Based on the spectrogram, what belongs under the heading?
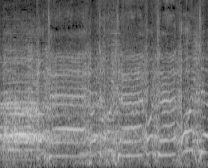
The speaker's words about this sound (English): That's members of the UK Parliament screaming at each other. Enough of that.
